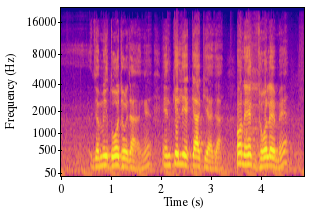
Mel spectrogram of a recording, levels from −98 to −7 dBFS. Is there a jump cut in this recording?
yes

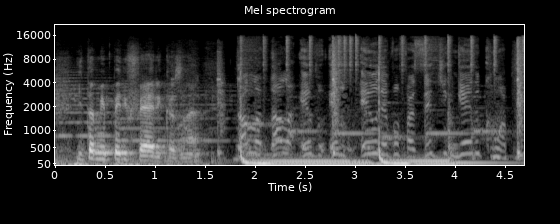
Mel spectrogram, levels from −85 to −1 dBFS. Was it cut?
yes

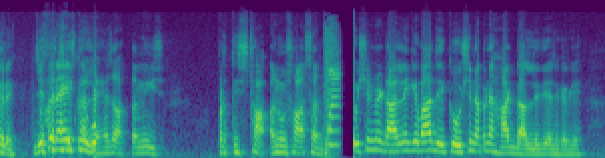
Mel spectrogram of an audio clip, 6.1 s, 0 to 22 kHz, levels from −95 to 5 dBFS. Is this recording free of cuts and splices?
no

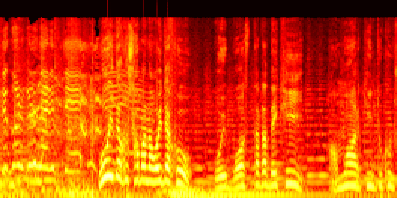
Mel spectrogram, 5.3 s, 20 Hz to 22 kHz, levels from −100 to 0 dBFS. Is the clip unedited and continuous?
no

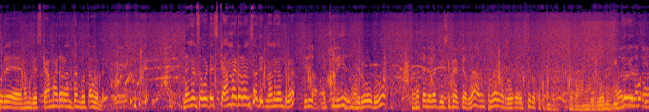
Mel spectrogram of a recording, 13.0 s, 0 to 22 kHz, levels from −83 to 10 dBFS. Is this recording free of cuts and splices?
yes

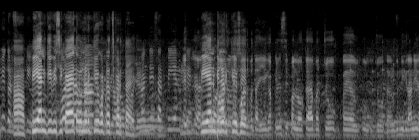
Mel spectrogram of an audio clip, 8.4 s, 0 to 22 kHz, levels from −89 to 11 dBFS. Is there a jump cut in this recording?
no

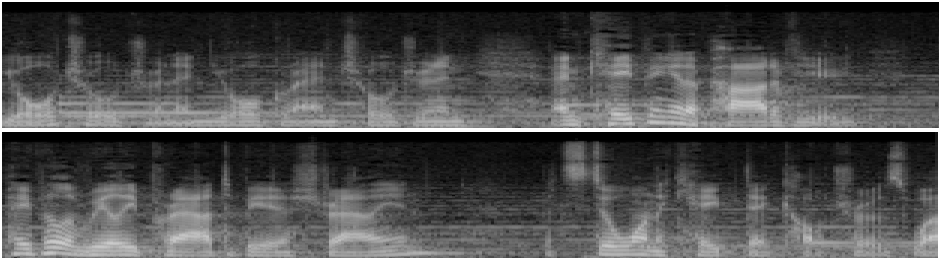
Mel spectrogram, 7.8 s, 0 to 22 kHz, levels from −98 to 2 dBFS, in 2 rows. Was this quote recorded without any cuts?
yes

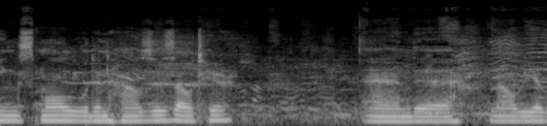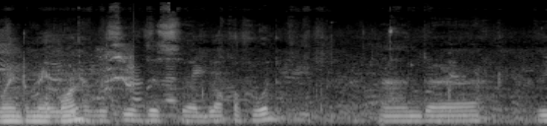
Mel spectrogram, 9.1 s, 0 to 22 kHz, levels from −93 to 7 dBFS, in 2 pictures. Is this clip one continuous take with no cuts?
yes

